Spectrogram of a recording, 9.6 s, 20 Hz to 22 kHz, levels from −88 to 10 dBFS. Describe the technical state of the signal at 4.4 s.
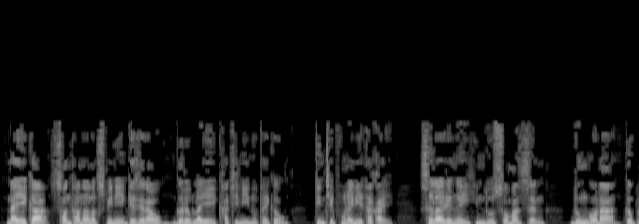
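At 4.4 s the speech carries audible AAC compression damage, present across the whole clip: likely an AAC-LC encode at a low rate near 24 kbps, with nothing above 10 kHz. A plain low-pass filter would only dull it; here sibilants also warble and fizz from coarsely quantised, gappy bands.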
